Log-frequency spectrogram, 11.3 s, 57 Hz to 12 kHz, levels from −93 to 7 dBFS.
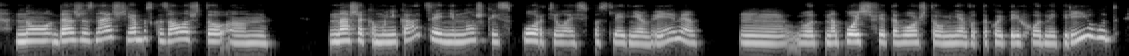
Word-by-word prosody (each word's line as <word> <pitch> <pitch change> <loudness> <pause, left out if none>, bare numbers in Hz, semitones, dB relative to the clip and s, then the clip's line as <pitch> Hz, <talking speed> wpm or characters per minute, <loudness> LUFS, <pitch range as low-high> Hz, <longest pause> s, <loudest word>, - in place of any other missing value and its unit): Но 245 +2 +4
даже, 260 +2 +3
знаешь, 315 +5 -1
я 275 +1 +3
бы 280 +2 -1
сказала, 265 +1 +1
что, 245 -5 0
ам, 205 -2 -4 0.6
наша 250 +2 +4
коммуникация 245 - 0
немножко 235 +2 -2
испортилась 225 -4 -1
в - - -49
последнее 210 -3 -3
время. 215 +4 -2 0.4
М. 195 -2 -1
Вот 200 0 -4
на 205 0 0
почве 225 +1 +4
того, 215 0 +1
что 210 -1 -4
у - - -2
меня 200 +1 -1
вот 200 -1 -6
такой 200 0 -3
переходный 200 0 -2
период, 315 - 0
225 Hz, 145 wpm, -19 LUFS, 205-255 Hz, 0.6 s, Но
